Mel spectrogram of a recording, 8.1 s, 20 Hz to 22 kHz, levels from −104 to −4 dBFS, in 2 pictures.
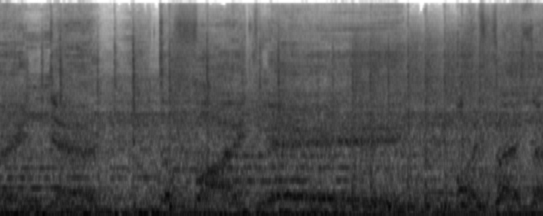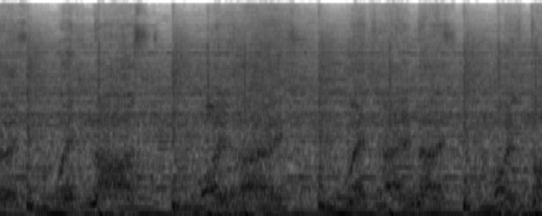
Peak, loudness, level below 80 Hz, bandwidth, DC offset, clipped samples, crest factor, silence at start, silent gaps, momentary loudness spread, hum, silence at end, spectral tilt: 0 dBFS; -10 LUFS; -18 dBFS; over 20 kHz; 0.1%; under 0.1%; 10 dB; 0 s; none; 2 LU; none; 0 s; -4 dB/octave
